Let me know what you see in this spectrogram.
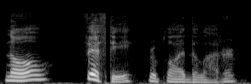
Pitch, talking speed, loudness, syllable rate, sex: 150 Hz, 120 wpm, -20 LUFS, 4.0 syllables/s, male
